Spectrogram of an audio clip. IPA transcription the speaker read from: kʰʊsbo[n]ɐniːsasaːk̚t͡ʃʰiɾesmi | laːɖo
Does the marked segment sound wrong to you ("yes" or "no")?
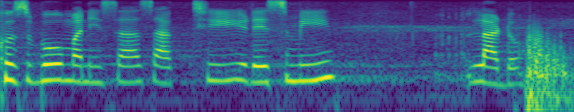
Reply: yes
